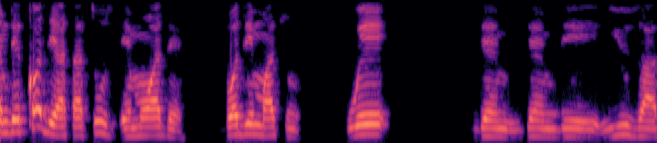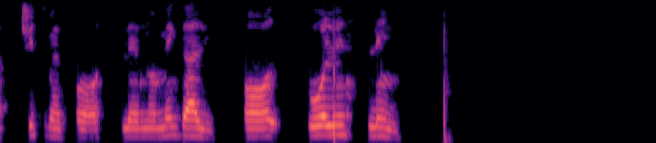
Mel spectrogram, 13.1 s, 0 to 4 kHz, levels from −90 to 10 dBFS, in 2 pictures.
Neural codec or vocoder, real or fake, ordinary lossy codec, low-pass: none; real; none; 3.6 kHz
